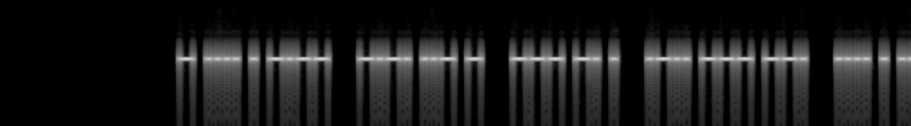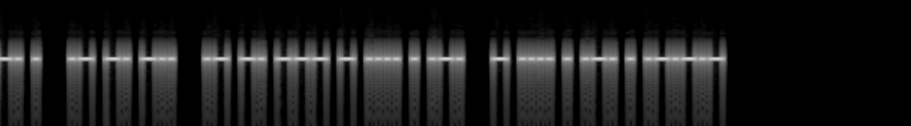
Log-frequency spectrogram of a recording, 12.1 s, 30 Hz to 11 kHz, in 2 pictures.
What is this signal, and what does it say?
Morse code, heard as a keyed tone, about 40 wpm, 700 Hz. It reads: THEY CUT ONE LOG HERE AND ANOTHER THERE.
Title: Sentences from Top 1400 Words 40wpm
